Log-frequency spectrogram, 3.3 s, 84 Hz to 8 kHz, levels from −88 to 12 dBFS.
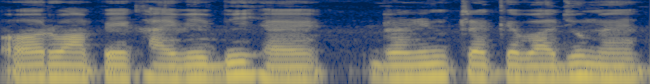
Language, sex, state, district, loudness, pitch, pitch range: Hindi, male, Gujarat, Valsad, -15 LUFS, 120 Hz, 115-125 Hz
